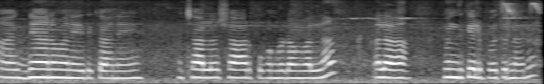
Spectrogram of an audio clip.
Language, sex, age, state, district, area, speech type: Telugu, female, 18-30, Telangana, Khammam, urban, spontaneous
